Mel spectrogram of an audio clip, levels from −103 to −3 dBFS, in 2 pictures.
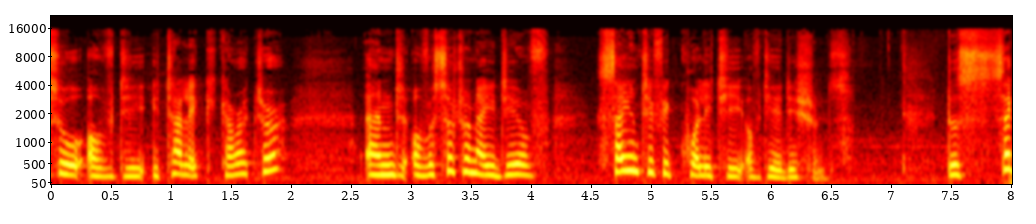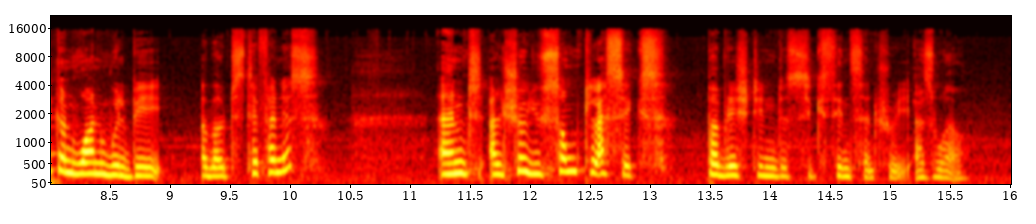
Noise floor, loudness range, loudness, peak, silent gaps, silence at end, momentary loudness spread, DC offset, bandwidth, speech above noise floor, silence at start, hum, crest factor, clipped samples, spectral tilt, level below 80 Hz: -57 dBFS; 4 LU; -27 LUFS; -8 dBFS; none; 0.35 s; 15 LU; under 0.1%; 15.5 kHz; 30 dB; 0 s; none; 20 dB; under 0.1%; -4.5 dB/octave; -62 dBFS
